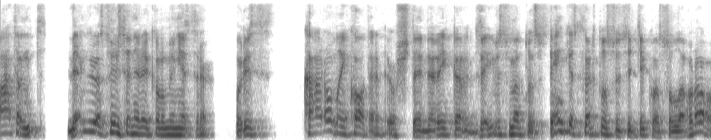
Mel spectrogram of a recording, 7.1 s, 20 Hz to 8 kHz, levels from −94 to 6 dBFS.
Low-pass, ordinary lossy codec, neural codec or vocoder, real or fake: 7.2 kHz; MP3, 64 kbps; codec, 16 kHz, 2 kbps, FunCodec, trained on LibriTTS, 25 frames a second; fake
